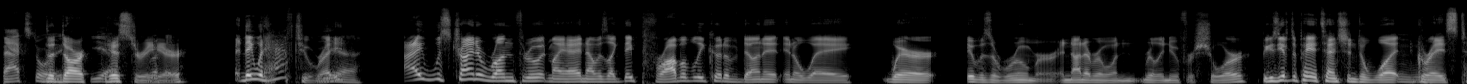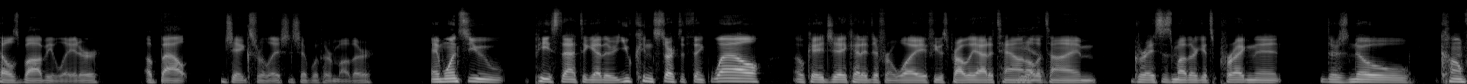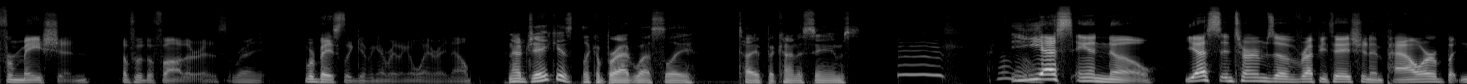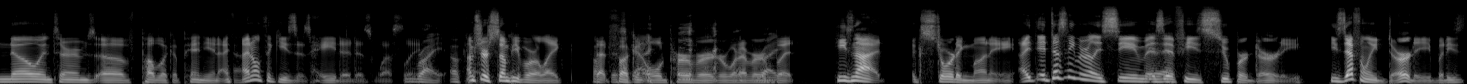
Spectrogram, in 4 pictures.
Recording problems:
none

